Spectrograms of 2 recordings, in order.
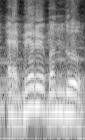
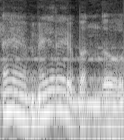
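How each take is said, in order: First: It is said in a plain, unaffectionate tone. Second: It is said in a warm, affectionate tone. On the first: The speaker calls it wrong. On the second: The speaker calls it right.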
